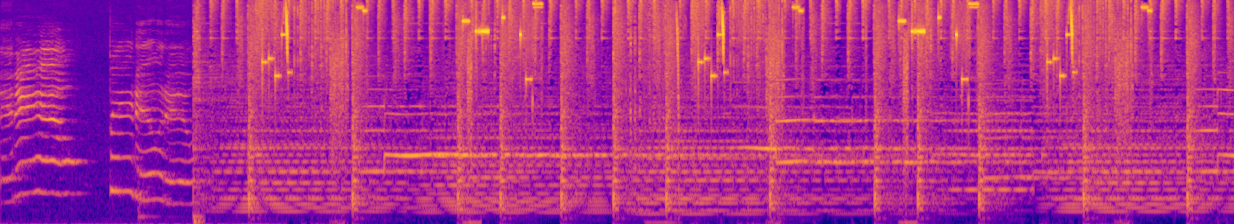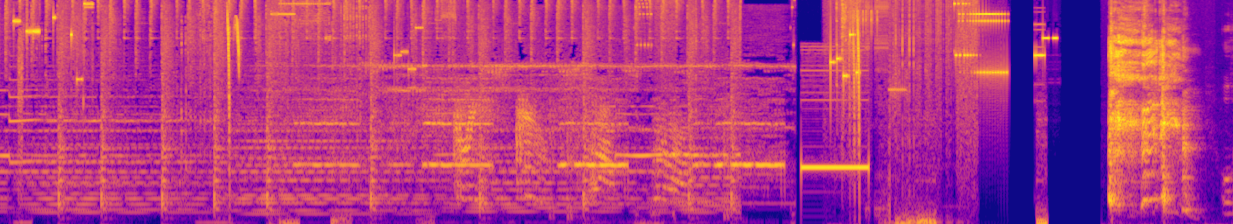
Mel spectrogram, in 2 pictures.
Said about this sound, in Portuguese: E aí, vinhetinha?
